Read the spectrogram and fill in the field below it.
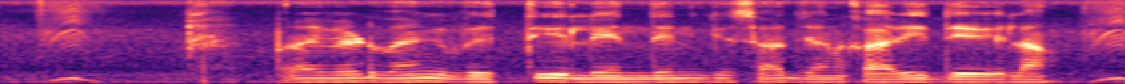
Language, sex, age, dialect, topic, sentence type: Bhojpuri, male, 18-24, Southern / Standard, banking, statement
